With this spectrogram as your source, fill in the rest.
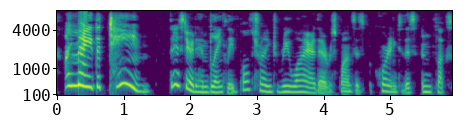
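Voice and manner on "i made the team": loud, high, stretched-out glee; elated slow-stretched cheer; beaming triumph. A narrator's reading. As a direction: crow it proudly, loud and high. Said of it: "he beamed".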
